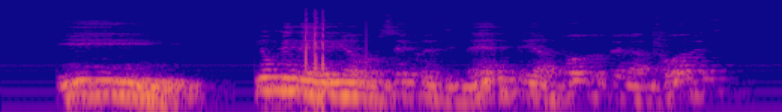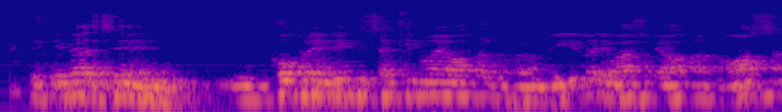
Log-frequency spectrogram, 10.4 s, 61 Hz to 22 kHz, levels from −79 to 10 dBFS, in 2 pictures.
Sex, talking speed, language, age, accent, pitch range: male, 160 wpm, Portuguese, 60-79, Brazilian, 120-170 Hz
